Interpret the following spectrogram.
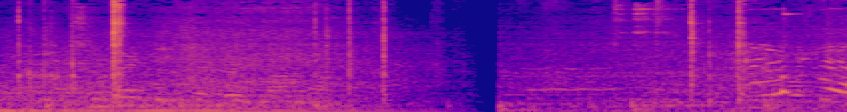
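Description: A coin clicks onto the plate of a novelty coin bank, over a low hum from handling and the phone's microphone. The sound cuts out about halfway through. Near the end there are a few quick high sliding voice-like calls.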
